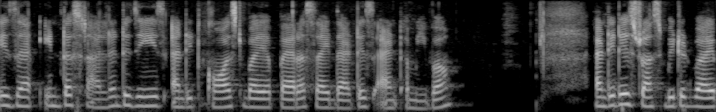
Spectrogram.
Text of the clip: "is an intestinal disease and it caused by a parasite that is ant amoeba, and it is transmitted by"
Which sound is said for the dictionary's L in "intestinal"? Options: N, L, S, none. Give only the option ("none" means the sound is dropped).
N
